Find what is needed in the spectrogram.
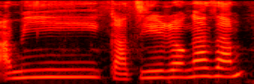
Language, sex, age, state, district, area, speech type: Assamese, female, 30-45, Assam, Jorhat, urban, spontaneous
